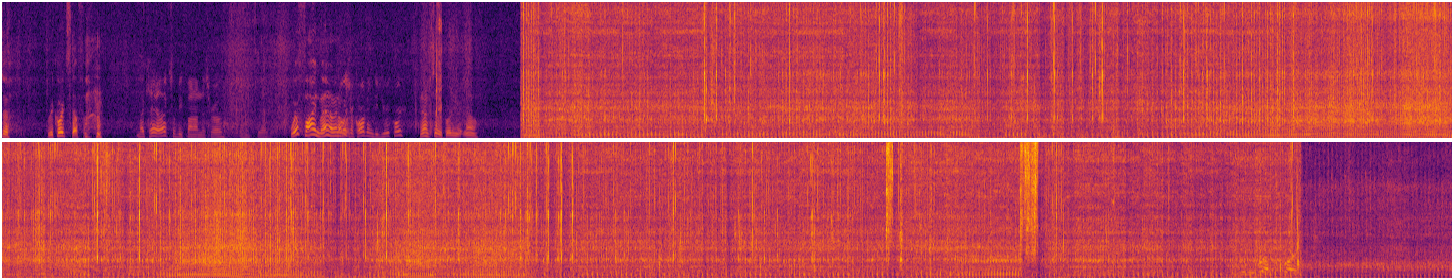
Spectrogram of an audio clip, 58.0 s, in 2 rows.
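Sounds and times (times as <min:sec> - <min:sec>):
motorcycle engine revving: 0:10.4 - 0:58.0
knocks and rattles: 0:19.0 - 0:33.0, 0:33.9 - 0:48.4.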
